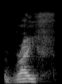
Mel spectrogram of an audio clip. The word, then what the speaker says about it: Rafe: My name is Rafe. Rafe rhymes with safe, for those of you that don't know me.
